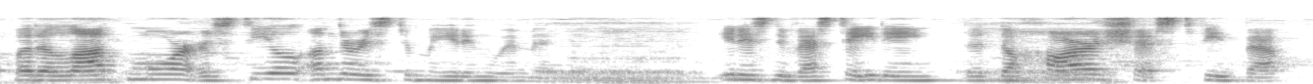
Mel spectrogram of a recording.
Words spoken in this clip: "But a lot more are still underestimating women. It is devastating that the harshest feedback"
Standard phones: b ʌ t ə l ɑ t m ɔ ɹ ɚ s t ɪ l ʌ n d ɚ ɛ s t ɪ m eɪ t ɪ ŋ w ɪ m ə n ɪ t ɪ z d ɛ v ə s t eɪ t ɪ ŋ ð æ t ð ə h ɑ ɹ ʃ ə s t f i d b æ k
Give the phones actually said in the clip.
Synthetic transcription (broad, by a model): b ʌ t ə l ɑ t m ɔ ɹ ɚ s t ɪ l ʌ n d ɚ ɛ s t ɪ m eɪ t ɪ ŋ w ɪ m ə n ɪ t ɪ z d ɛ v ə s t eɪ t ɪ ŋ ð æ t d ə h ɑ ɹ ʃ ə s t f i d b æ k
